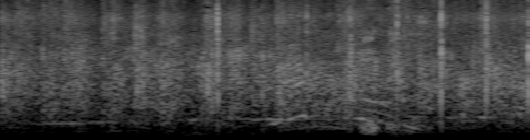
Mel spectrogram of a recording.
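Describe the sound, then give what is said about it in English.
A crowd claps hands for Jesus in steady, dense applause, with sharper individual claps standing out, while a few voices call out faintly underneath. “Why don't you put your hands together for Jesus tonight?”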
